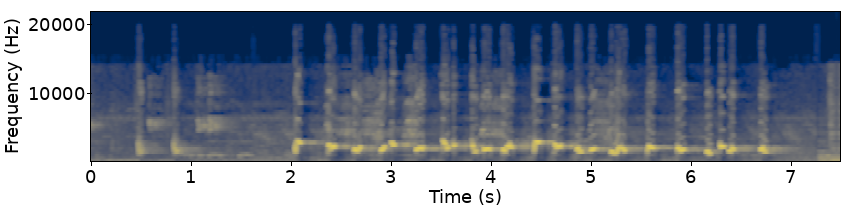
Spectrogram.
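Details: Sooty-headed bulbul in lively chattering, rolling fighting song, used as a lure for other bulbuls: a few soft notes, then a long, lively run of whistled chirps rising and falling.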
